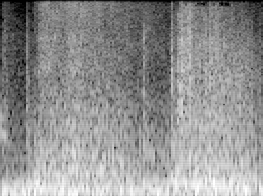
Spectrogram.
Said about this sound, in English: More explosion. Do not stop exploding. More missiles.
